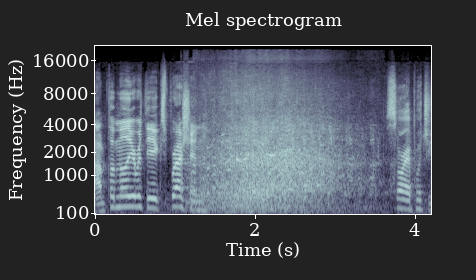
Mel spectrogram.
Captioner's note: audience laughter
